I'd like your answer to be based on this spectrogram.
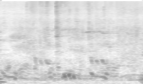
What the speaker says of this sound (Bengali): বোম্বে কবুতর কী সুন্দরভাবে ডাক দেয়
